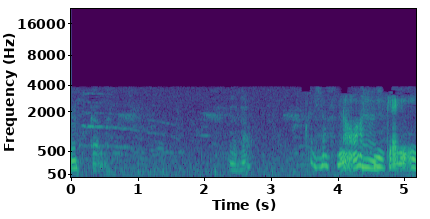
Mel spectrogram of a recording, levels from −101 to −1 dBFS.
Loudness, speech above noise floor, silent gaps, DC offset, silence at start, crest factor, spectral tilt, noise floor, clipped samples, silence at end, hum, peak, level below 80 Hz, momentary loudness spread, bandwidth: -36 LUFS; 26 dB; none; under 0.1%; 0 s; 20 dB; -7 dB/octave; -59 dBFS; under 0.1%; 0 s; none; -16 dBFS; -64 dBFS; 25 LU; 4 kHz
